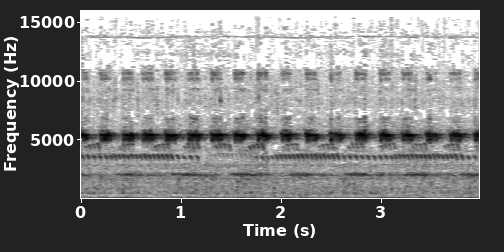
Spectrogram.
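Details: Cricket chirping, offered as a sound for repelling rats, lulling to sleep and training songbirds: bright, high pulsed trills repeated steadily in short bursts about twice a second, with a fainter lower tone beneath, no other sounds.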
